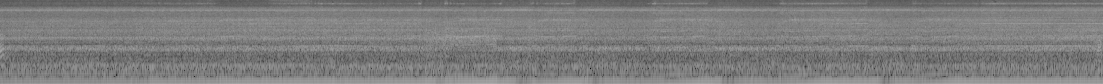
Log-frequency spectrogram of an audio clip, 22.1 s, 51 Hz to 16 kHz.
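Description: Steady drone of a truck-mounted hydraulic knuckle boom crane, an Atlas 560.1, running under load as it lifts a partly loaded 20-foot shipping container.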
